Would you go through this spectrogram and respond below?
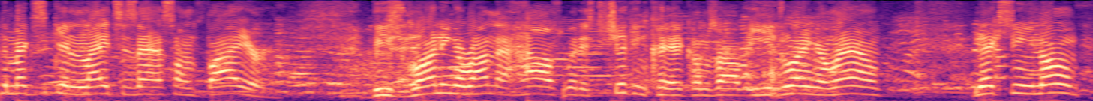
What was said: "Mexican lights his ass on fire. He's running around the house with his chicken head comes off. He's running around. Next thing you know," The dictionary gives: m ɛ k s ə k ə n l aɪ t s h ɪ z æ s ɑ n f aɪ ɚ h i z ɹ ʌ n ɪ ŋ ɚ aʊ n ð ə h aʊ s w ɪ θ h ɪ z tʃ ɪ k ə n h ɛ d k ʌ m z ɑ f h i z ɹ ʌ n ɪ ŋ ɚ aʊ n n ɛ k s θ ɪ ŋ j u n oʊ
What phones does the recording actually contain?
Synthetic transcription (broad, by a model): m ɛ k s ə k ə n l aɪ t s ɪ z æ s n f aɪ ɚ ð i z ɹ ʌ n ɪ ŋ ɚ aʊ n ð ə h aʊ s w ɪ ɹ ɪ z tʃ ɪ k ə n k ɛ k ʌ m z ɑ f h i z ɹ ʌ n ɪ ŋ ɚ aʊ n n ɛ k s t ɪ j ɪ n oʊ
